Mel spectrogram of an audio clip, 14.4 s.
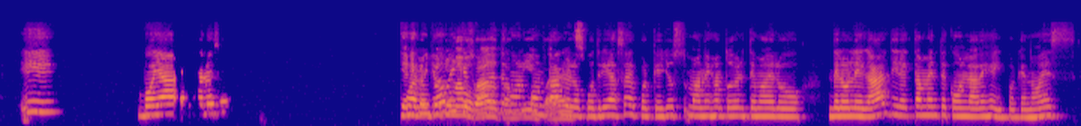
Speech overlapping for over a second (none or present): present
